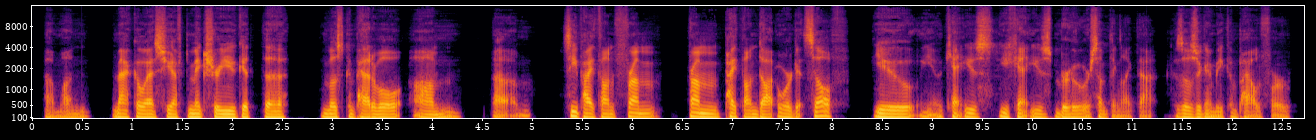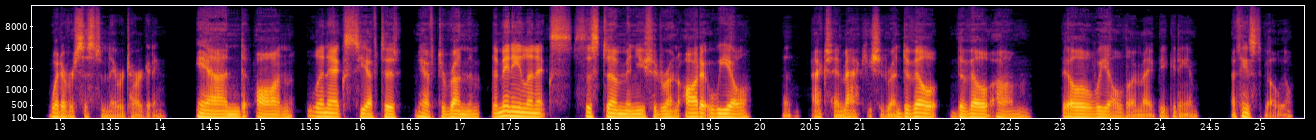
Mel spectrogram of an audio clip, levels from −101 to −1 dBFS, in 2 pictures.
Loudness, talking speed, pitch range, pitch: -19 LUFS, 210 wpm, 110-125 Hz, 115 Hz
